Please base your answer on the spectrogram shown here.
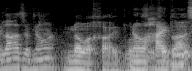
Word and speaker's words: Noahide: And it just, when she said that, I'm like, oh, that's like the 7, I keep saying it wrong, the Eid laws of Noah? Noahide laws.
